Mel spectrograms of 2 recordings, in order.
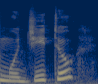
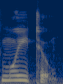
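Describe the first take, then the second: First: The j is sounded like j in jam. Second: The j is not sounded like j in jam. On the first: The speaker calls it wrong. "you don't say mojito" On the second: The speaker calls it right. "it's mojito"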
